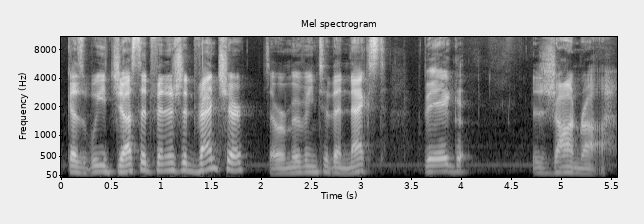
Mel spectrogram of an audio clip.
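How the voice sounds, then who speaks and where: A man's voice: medium pitch, takes it slowly, bright, forceful tone. A man hosting a casual live podcast, reading aloud and sometimes stumbling over the words. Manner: stumbles over foreign names, sounding them out. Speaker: podcast host.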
